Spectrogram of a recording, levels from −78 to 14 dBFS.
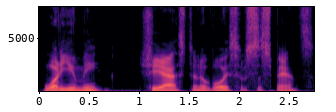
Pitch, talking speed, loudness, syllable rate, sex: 90 Hz, 240 wpm, -21 LUFS, 6.5 syllables/s, male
